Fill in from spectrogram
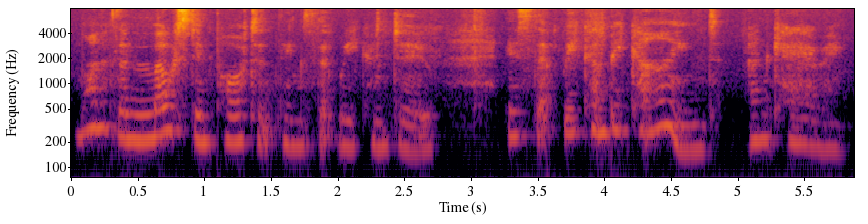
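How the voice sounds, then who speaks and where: A woman reading a children's story aloud in a gentle, deliberate, expressive way, pausing to talk to her young listeners. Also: medium pitch, slight background noise.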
